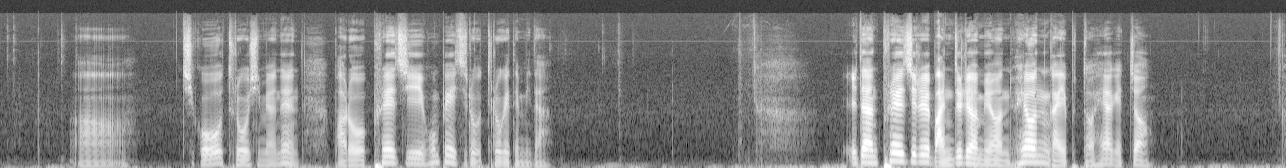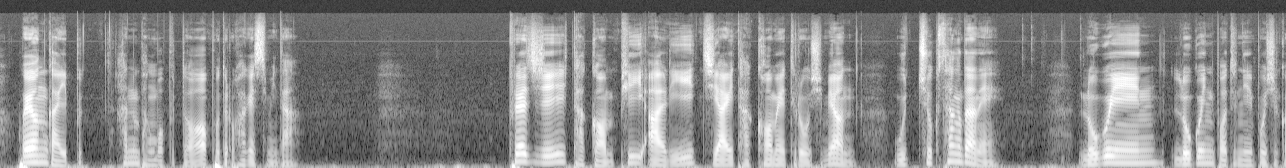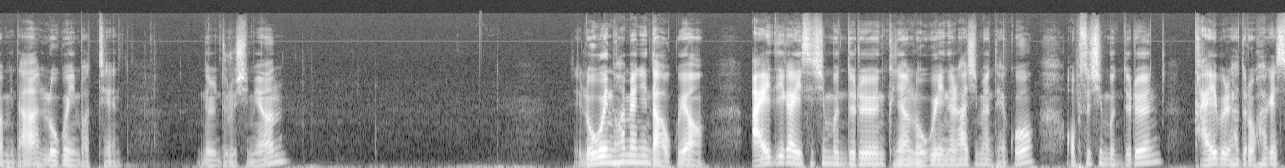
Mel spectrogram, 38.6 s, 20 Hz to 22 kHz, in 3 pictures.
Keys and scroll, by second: 6.2 e, 6.3 Escape, 6.3 ctrl+1, 22.3 ctrl+1, 23.5 ctrl+1, 26.8 ctrl+Escape, 27.0 ctrl+1.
